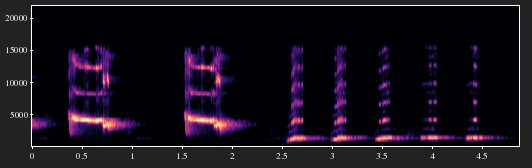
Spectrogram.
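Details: Song of a white-rumped shama, used to rouse fighter males: two loud sharp descending notes with a pause between, then five clear upward-sliding whistles at about one per half second.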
